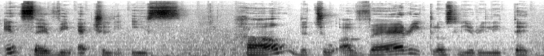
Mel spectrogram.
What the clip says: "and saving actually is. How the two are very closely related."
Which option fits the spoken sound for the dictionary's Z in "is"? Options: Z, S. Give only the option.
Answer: S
